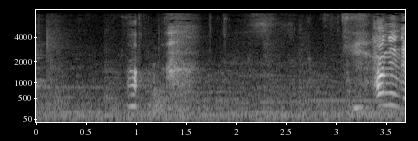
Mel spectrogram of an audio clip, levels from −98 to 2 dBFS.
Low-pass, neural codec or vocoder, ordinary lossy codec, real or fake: 7.2 kHz; none; none; real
